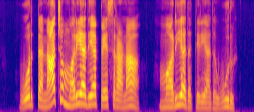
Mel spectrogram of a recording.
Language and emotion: Tamil, angry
